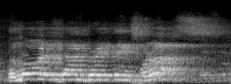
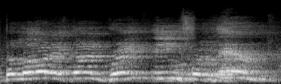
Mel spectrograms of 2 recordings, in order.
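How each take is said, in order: First: Said in the usual way. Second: Slow, drawn-out reading with weight on Lord; slow scripture read. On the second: Acted. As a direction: savor each word of the verse.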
